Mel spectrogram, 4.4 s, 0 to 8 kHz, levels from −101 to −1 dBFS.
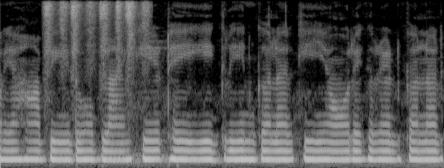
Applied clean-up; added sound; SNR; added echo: none; Rattle (instrument); 5 dB; none.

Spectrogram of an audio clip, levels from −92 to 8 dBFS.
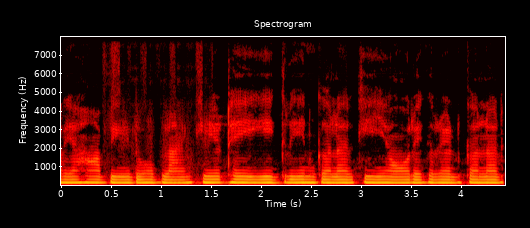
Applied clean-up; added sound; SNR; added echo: neural separator model SepFormer DNS4.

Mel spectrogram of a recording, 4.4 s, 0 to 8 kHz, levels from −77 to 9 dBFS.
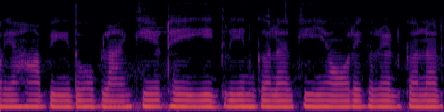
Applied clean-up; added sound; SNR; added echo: none; none; none; none.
